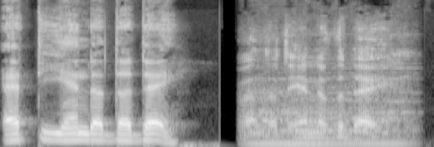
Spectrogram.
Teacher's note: there was no v sound there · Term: connected speech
